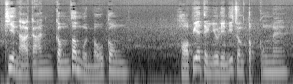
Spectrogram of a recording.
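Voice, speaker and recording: An actor playing a concerned, good-natured young martial arts hero in a Cantonese radio drama, earnest and hesitant. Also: male voice, medium pitch, moderate pace, natural voice. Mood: earnest, worried. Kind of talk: Cantonese audio drama acting. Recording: clearly noisy background.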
